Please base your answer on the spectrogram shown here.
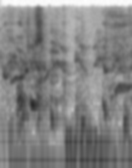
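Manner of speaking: cracking up in a high, squeaky laughing fit.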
